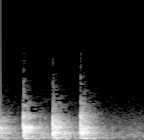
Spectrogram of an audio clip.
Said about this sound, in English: A week later, knock on the door.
